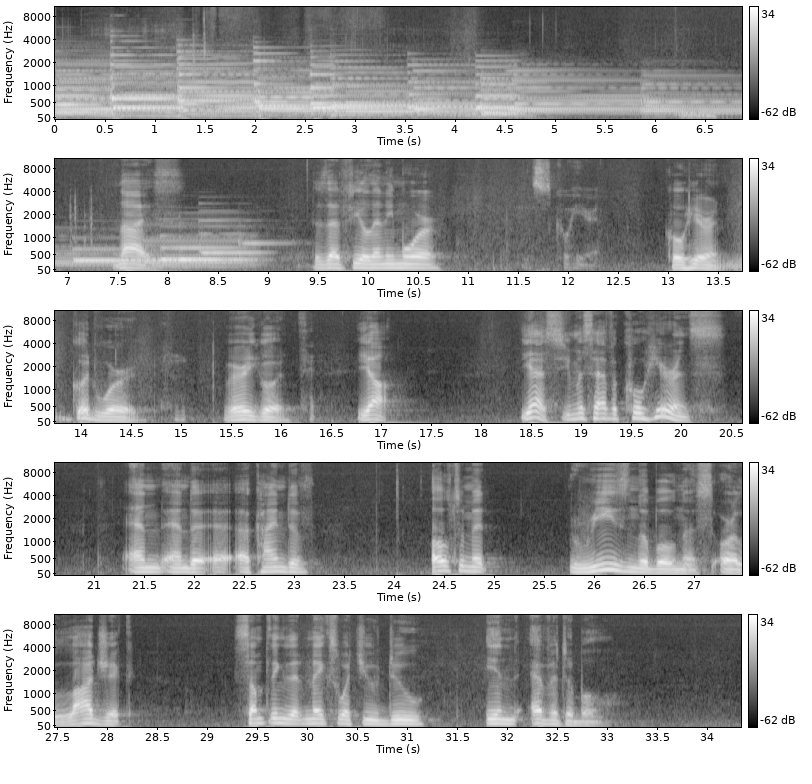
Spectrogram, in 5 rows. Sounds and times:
Music: 0:00.0 - 0:09.4
Speech: 0:07.5 - 0:08.1, 0:09.4 - 0:10.8, 0:11.6 - 0:12.4, 0:13.0 - 0:17.2, 0:18.4 - 0:20.5, 0:21.3 - 0:23.2, 0:24.4 - 0:25.0, 0:25.8 - 0:28.3, 0:29.3 - 0:33.1.

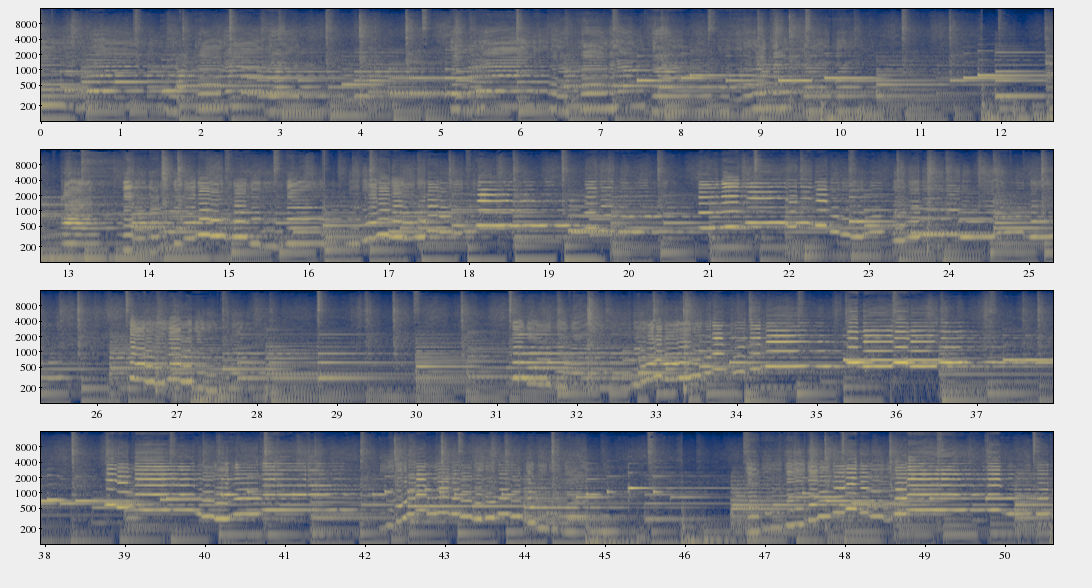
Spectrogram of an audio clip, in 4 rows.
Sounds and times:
Music: 0:00.0 - 0:50.6.

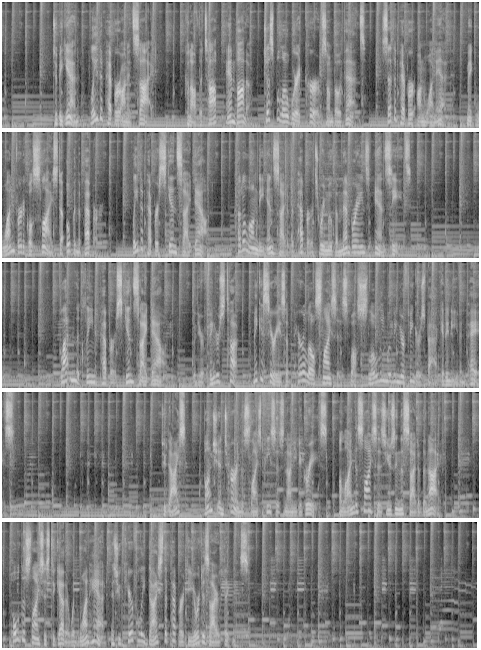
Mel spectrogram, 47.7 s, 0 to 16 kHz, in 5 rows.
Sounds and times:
Music: 0:00.0 - 0:47.6
Speech: 0:01.0 - 0:03.1, 0:03.7 - 0:11.6, 0:12.2 - 0:17.8, 0:20.2 - 0:28.9, 0:31.8 - 0:37.5, 0:38.4 - 0:43.2.

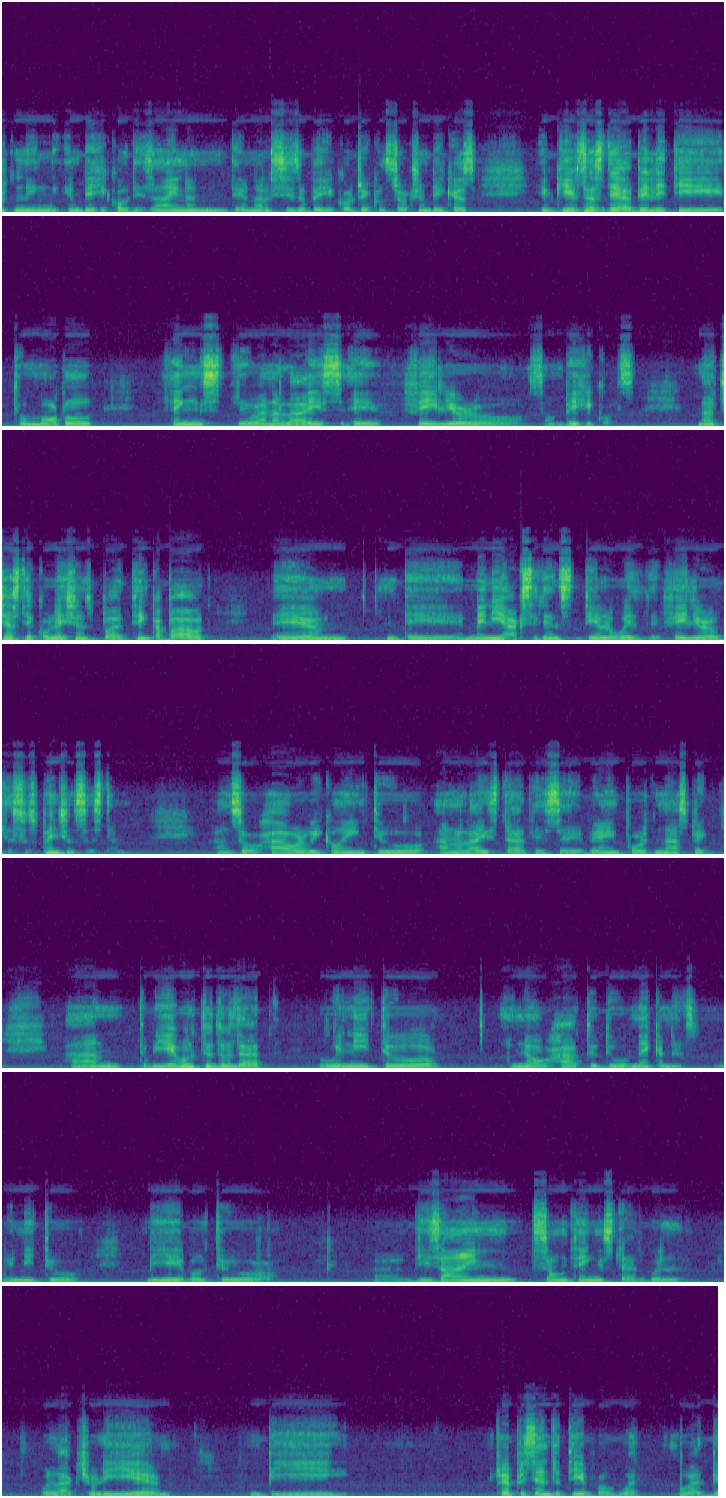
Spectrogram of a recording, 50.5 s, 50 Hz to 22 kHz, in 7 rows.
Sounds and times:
Speech: 0:00.0 - 0:08.1, 0:08.9 - 0:13.6, 0:14.2 - 0:16.5, 0:17.2 - 0:22.9, 0:23.8 - 0:31.5, 0:32.1 - 0:36.9, 0:37.6 - 0:38.8, 0:39.8 - 0:42.9, 0:43.8 - 0:45.0, 0:45.8 - 0:46.8, 0:48.3 - 0:50.4.

